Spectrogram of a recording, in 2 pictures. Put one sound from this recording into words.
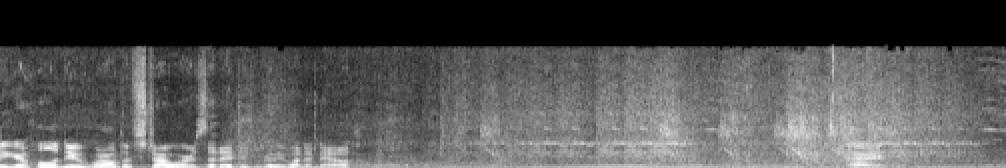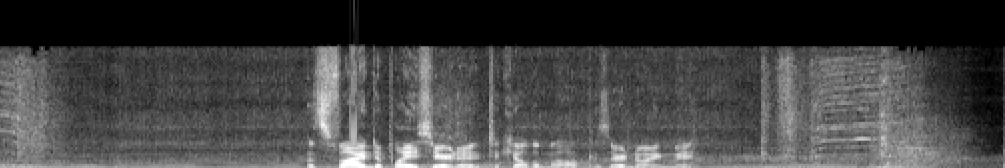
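A hover bike engine hums steadily as it speeds along.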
